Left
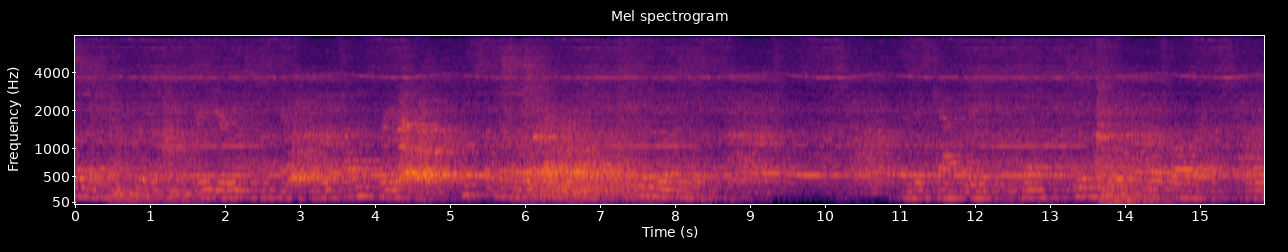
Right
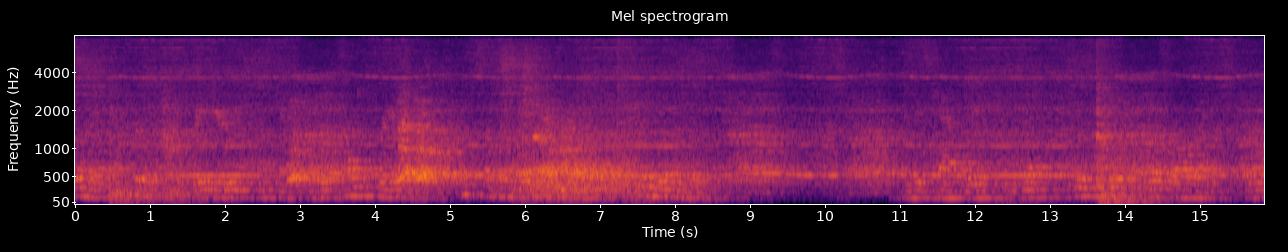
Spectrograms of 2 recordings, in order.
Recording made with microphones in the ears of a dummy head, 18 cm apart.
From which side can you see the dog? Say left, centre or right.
right.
